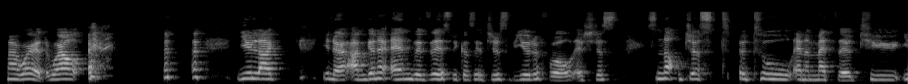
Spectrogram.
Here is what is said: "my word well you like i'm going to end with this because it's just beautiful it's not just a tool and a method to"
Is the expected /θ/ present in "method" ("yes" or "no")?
yes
